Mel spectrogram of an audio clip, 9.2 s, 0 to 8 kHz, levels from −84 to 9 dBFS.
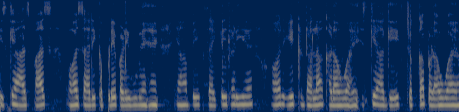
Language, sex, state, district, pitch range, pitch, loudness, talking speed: Hindi, female, Uttar Pradesh, Jalaun, 190-205 Hz, 195 Hz, -33 LUFS, 175 wpm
